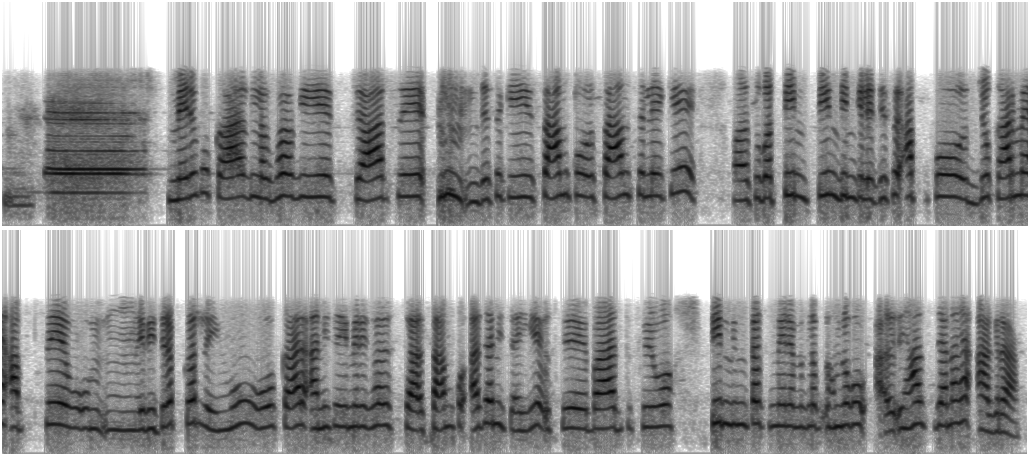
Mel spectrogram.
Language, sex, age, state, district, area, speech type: Hindi, female, 30-45, Uttar Pradesh, Sonbhadra, rural, conversation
